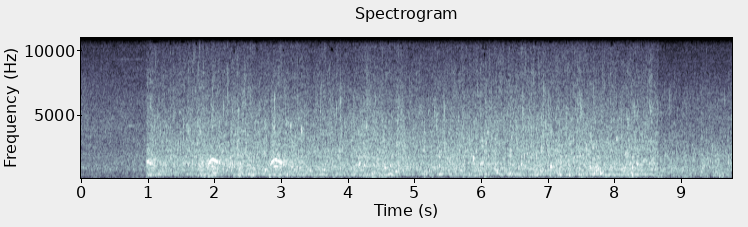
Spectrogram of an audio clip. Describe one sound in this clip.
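Shallow water ripples and trickles over stones.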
